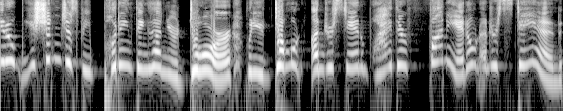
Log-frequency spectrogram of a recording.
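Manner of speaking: mock furious, very high, angry rant. Retelling a scene where she gets mad at him: imitating someone angry. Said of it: "she gets so mad at him".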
